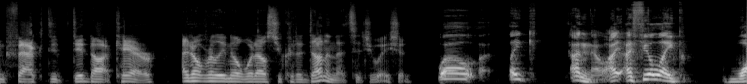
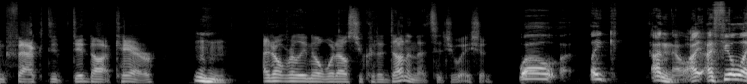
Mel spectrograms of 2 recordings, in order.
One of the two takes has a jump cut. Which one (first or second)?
first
